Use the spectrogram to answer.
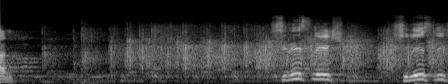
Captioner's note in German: Beifall bei der SPD und der FDP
